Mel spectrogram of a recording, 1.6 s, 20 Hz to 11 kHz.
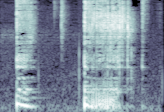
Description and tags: crackly toilet fart 2
fart poot gas flatulence flatulation
fart, flatulation, flatulence, gas, poot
